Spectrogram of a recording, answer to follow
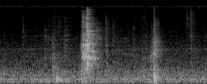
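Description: Dishwasher being opened and its rack pulled out to get a cup: a short sliding rattle a little before the middle, then a sharp click.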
